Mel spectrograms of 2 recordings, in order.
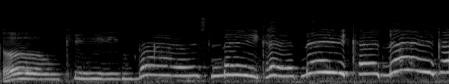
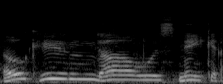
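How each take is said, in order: First: Put-on very high, loud child's taunt; slow sing-song climbing to a piercing squeal. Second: Drawn-out, calling mystery voice; a loud opening call that stretches out slowly; different voice. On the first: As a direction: call out like a teasing child, stretched and high. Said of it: "he heard a child speak". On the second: Acted. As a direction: intone it like a disembodied voice on the wind. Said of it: "a different voice".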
